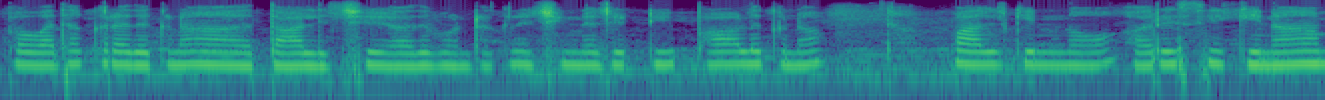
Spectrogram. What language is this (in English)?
Tamil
